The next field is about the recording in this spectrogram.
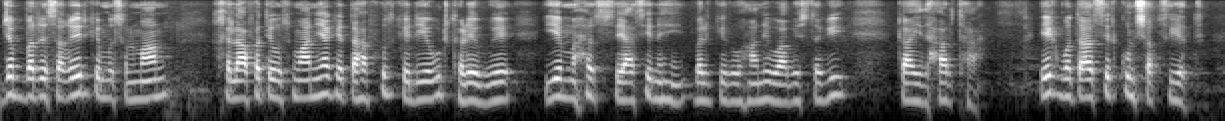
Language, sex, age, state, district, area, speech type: Urdu, male, 60+, Uttar Pradesh, Azamgarh, rural, spontaneous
